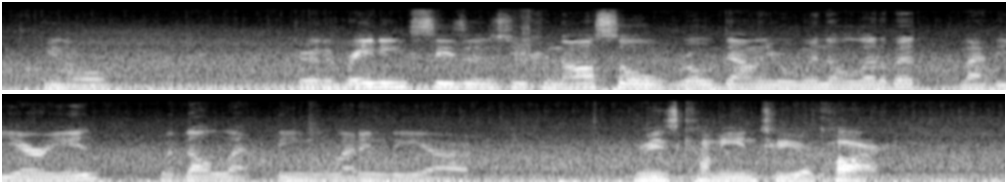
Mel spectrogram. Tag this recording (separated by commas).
Vehicle, outside, urban or man-made, Speech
